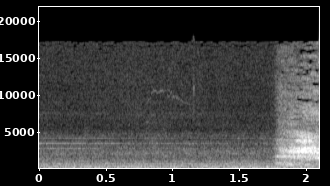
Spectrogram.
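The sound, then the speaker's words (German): Train approaching outdoors in Franconia, heard as a steady low rumble that runs throughout, with a brighter hiss swelling in over the final moments as it draws near. “Jetzt kommt der Zug.”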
